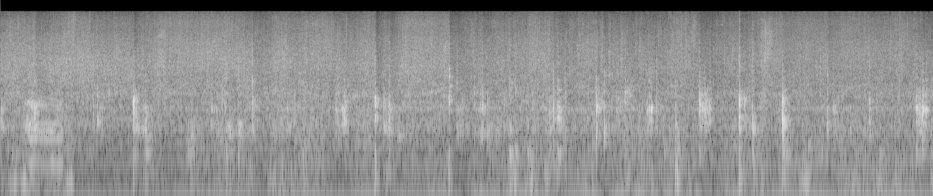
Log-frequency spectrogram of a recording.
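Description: Metal ladle stirring and scraping chicken, peppers and onion in a stainless steel frying pan while the sauced food sizzles. A steady frying hiss runs under irregular sharp clinks of the ladle against the pan.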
